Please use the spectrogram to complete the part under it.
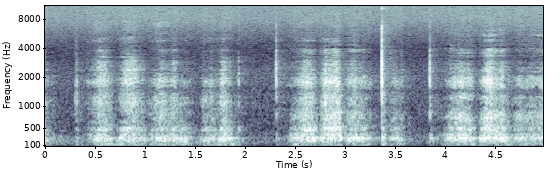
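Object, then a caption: Paper sticker on a laptop lid. A printed paper sticker on a grey laptop lid is traced by one long nail following the printed words, giving slow, soft scratching strokes. The dry rasps come in rounded swells, with a few sharp clicks between them.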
